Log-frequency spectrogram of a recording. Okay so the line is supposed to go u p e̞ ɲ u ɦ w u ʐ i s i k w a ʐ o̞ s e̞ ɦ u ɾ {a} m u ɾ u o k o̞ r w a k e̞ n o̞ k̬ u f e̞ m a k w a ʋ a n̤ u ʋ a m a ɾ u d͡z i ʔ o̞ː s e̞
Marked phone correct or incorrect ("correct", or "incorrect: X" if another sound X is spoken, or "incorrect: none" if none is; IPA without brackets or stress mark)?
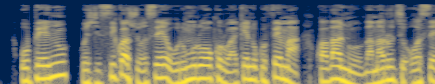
incorrect: i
